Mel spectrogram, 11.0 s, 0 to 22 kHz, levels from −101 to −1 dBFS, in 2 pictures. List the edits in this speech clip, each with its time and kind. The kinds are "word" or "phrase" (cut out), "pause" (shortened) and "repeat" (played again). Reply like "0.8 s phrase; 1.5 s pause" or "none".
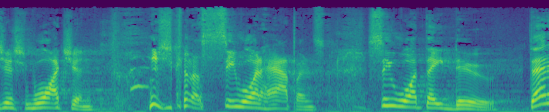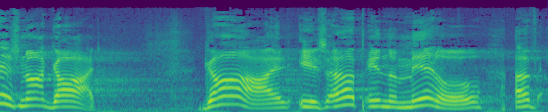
5.2 s pause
